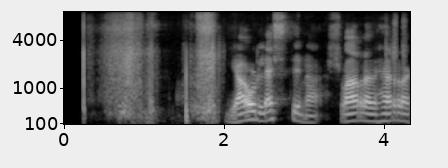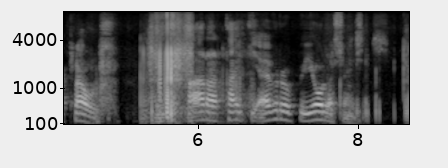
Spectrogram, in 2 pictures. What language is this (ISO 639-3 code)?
isl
